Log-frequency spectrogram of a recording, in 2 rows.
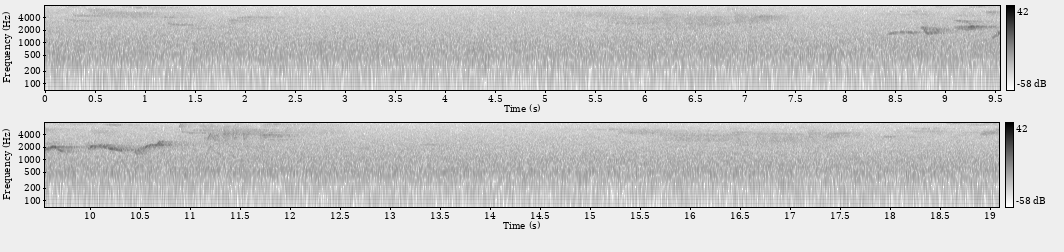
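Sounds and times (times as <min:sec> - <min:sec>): steady hiss: 0:00.0 - 0:19.0
songbird chirping: 0:05.2 - 0:07.6, 0:08.3 - 0:13.7, 0:15.1 - 0:19.0.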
